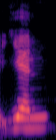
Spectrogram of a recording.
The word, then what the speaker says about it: yan: La IAN, por ahí ustedes habrán escuchado que yo dije, en vez de decir yang, dije yen. Bueno, esto es porque con algunas iniciales, esta letra va a adoptar un sonido distinto.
